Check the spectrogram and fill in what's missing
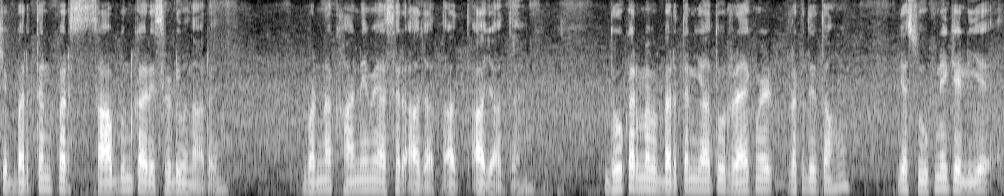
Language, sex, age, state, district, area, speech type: Urdu, male, 18-30, Delhi, North East Delhi, urban, spontaneous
